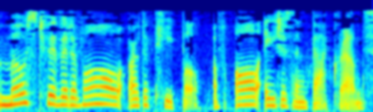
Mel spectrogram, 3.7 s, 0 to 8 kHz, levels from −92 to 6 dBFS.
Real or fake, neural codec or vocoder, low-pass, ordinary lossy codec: fake; autoencoder, 48 kHz, 32 numbers a frame, DAC-VAE, trained on Japanese speech; 7.2 kHz; MP3, 24 kbps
